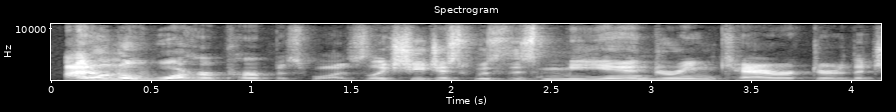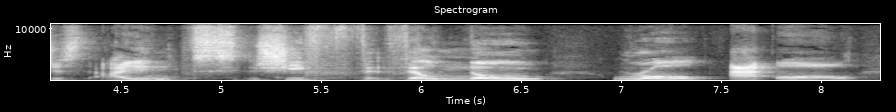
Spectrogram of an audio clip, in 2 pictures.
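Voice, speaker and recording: A man giving a casual commentary vlog, rambling with many restarts and swinging his pitch and loudness animatedly. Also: sing-song, normal speed, hardly any pauses. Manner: rambling, with frequent restarts and stumbles. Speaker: vlogger reviewing a TV series.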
